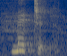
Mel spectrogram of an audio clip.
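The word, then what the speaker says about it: mettle: metal gold silver iron metal and metal m e t t l e metal that is to prove your ability your capability even in adverse situations that is metal m-e-t-t-l-e medal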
